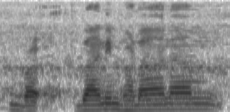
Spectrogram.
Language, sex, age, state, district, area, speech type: Sanskrit, male, 18-30, Kerala, Ernakulam, rural, spontaneous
